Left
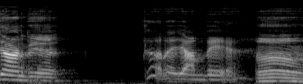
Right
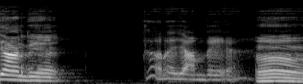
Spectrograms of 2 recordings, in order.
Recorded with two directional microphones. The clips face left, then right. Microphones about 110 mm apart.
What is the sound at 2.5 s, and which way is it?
Speech, 90° right.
